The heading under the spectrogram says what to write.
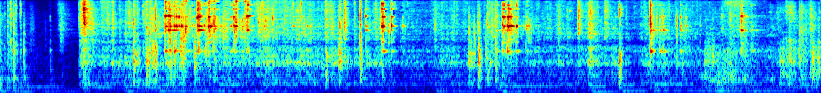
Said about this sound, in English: Let's get some ice. Ice, baby. We have one of these fridges that makes ice for us.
